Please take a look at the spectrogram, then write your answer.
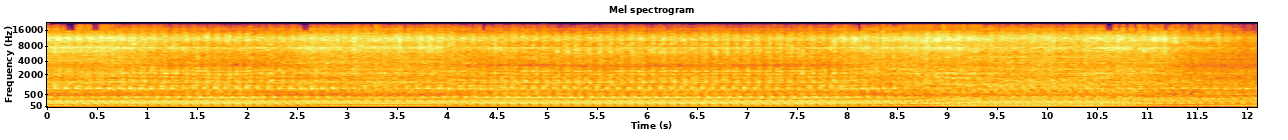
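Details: Newly twin-turbocharged engine, first start after conversion, deep lumpy idle with a recurring skipped beat in the exhaust pulses; back cylinder misfiring, head gaskets done last year, fuel line weeping, oil pressure near 70 psi.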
